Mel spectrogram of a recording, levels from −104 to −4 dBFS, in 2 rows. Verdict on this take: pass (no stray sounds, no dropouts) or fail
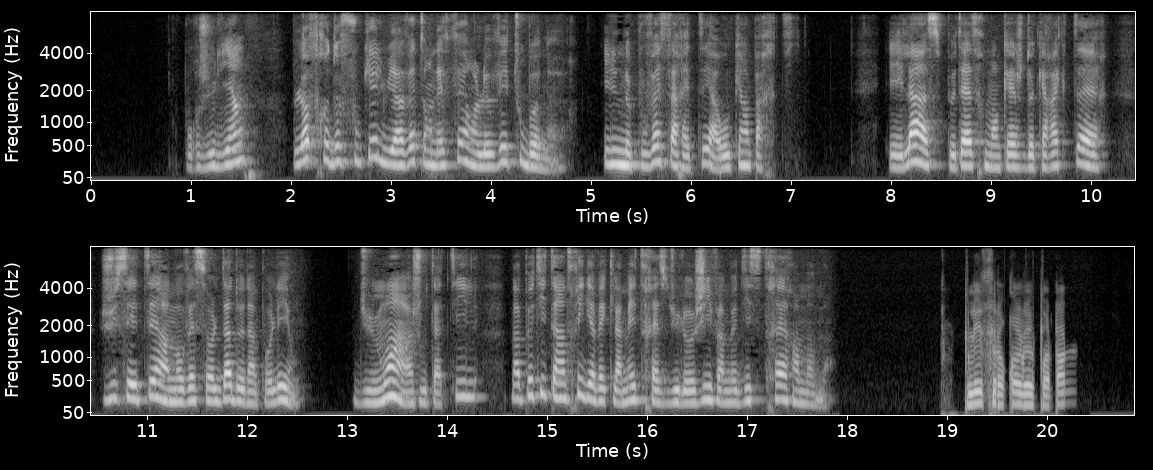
fail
